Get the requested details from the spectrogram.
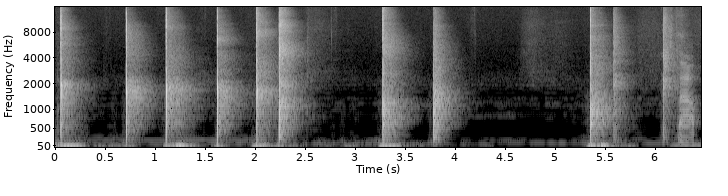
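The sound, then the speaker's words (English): Hands clap under a table in an uneven run of about eleven sharp, crisp claps, some quick pairs and some spaced apart with short pauses, fairly loud and with no talking. “God, all right, you see, I at least clapped under the table so I wouldn't peek that.”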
